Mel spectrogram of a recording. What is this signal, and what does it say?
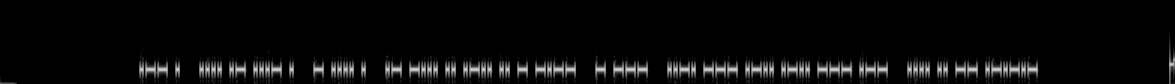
Morse code, heard as a keyed tone, about 37 wpm, 700 Hz. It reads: WE HAVE THE ABILITY TO FOLLOW HIM.
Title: Sentences from Top 1000 Words - Review Part 3 - 40wpm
